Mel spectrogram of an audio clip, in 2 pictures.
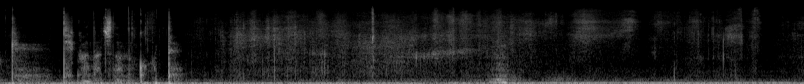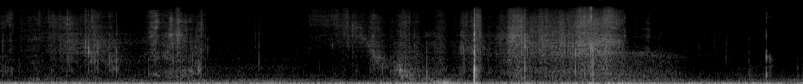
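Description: Leather gloves rustle and creak as they are pulled over hands.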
